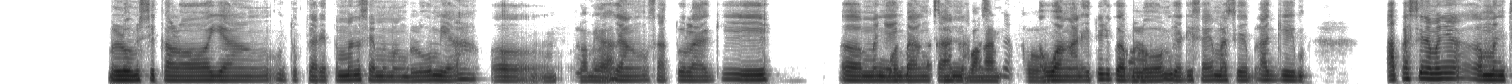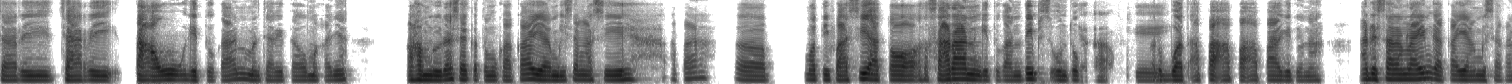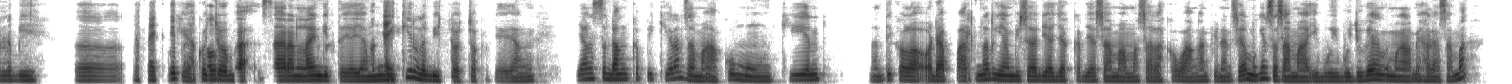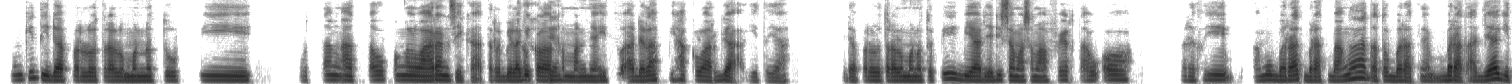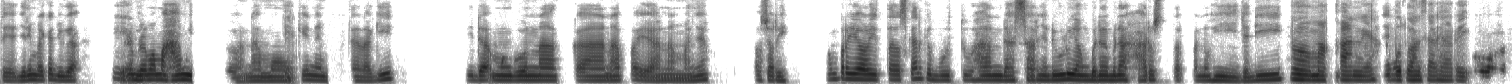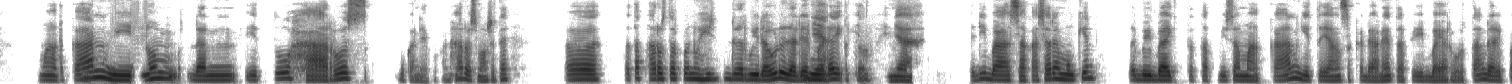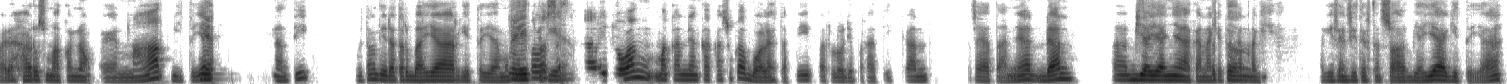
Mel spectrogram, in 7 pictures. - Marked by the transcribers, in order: tapping; other background noise; in English: "partner"; in English: "fair"
- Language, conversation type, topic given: Indonesian, advice, Bagaimana cara menyeimbangkan pembayaran utang dengan kebutuhan sehari-hari setiap bulan?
